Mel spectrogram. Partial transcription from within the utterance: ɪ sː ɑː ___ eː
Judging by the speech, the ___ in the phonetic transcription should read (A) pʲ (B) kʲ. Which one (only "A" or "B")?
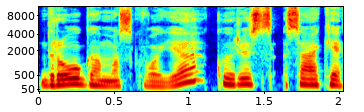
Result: B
